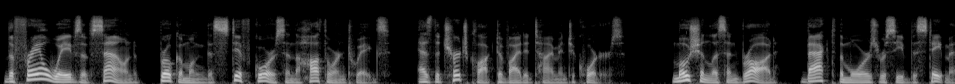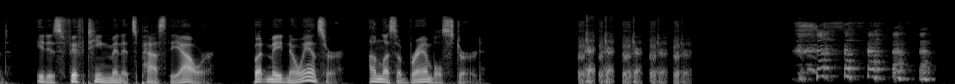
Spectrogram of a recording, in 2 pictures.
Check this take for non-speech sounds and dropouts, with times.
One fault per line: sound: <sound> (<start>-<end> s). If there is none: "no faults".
sound: laugh (15.3-16.5 s)
sound: laugh (17.5-18.9 s)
